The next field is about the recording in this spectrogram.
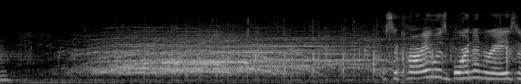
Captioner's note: audience cheers and applause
